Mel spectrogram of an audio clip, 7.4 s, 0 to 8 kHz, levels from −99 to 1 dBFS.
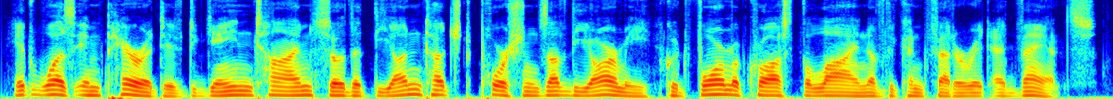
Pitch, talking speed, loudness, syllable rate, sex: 115 Hz, 185 wpm, -17 LUFS, 5.3 syllables/s, male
